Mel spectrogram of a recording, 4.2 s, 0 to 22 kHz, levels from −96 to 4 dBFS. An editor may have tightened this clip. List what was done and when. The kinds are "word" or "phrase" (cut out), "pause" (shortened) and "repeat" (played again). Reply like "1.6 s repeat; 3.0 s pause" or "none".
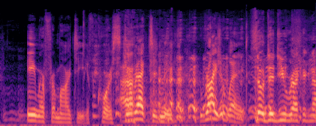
none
